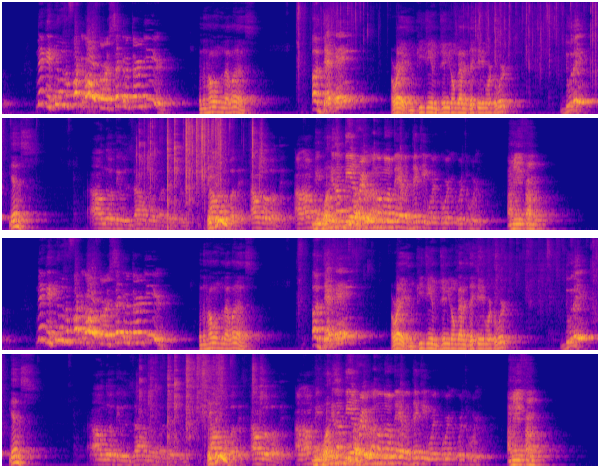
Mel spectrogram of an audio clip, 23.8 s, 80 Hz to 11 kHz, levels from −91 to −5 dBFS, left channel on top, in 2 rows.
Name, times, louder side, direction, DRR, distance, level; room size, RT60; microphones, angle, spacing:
voice 1, 0.7-3.2 6.2-7.0 11.2-11.7 13.7-15.6 16.1-21.5, right 1 dB, 25° left, 0 dB, 1.1 m, -29 dB
voice 2, 3.9-5.0 7.8-10.1 12.1-12.5 16.0-16.5 18.3-18.6, equal, 5° right, 3 dB, 0.3 m, -26 dB
sound 1, 5.9-7.9 8.9-12.6 14.6-17.2, left 6 dB, 70° left, 0.7 m, -42 dB
voice 3, 18.1-19.7 22.0-22.6, equal, 35° right, -5 dB, 2.1 m, -26 dB
8.0 x 5.7 x 3.0 m, 0.99 s
head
